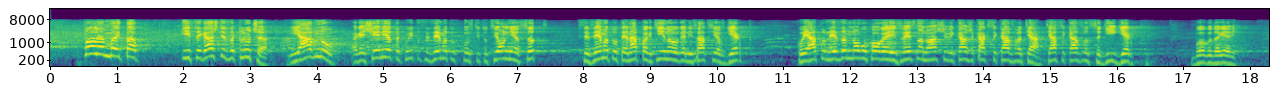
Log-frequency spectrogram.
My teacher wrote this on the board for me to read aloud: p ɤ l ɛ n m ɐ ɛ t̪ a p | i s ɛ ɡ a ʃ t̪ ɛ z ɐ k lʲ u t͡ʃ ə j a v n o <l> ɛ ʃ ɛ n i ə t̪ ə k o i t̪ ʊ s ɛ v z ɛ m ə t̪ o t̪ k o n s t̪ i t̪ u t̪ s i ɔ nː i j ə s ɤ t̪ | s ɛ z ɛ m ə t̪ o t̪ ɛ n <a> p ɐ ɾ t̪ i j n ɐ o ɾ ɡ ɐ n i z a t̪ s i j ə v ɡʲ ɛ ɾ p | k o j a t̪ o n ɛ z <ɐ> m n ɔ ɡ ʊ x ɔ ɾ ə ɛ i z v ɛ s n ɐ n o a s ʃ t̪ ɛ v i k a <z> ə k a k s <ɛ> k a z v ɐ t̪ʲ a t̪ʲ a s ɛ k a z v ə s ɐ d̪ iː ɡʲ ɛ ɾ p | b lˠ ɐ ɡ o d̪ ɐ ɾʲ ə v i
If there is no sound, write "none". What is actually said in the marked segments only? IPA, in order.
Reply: ɾ, a, ɐ, ʒ, ɛ

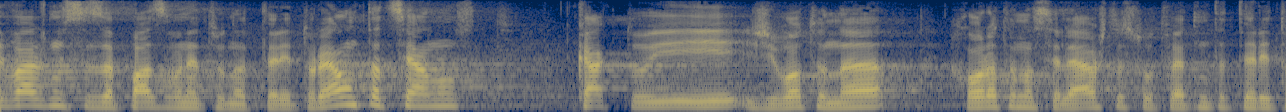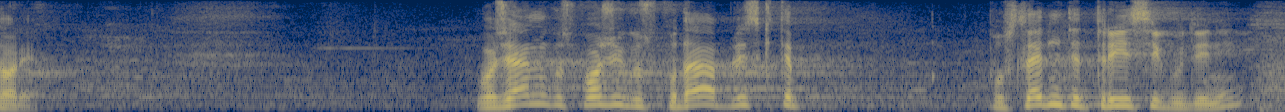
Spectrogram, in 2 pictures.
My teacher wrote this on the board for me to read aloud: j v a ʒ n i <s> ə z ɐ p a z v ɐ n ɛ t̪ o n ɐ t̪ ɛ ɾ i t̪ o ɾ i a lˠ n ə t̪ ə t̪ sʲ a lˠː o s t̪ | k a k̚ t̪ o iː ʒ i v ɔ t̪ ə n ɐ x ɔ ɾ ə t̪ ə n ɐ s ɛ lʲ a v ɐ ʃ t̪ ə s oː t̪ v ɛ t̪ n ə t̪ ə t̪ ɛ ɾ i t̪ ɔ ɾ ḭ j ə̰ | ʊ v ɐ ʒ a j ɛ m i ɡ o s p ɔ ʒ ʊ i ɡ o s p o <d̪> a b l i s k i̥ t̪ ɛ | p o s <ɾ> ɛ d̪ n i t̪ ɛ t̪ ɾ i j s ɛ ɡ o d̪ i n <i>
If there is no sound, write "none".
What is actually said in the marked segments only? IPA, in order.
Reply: s, d̪, l, i

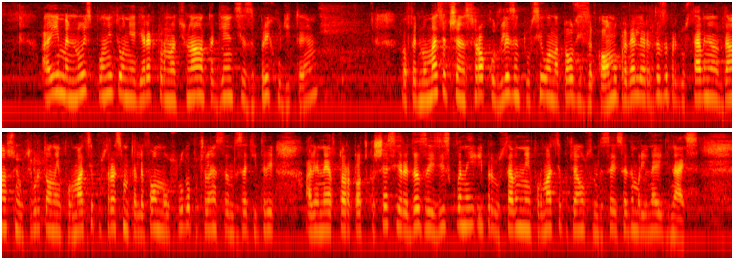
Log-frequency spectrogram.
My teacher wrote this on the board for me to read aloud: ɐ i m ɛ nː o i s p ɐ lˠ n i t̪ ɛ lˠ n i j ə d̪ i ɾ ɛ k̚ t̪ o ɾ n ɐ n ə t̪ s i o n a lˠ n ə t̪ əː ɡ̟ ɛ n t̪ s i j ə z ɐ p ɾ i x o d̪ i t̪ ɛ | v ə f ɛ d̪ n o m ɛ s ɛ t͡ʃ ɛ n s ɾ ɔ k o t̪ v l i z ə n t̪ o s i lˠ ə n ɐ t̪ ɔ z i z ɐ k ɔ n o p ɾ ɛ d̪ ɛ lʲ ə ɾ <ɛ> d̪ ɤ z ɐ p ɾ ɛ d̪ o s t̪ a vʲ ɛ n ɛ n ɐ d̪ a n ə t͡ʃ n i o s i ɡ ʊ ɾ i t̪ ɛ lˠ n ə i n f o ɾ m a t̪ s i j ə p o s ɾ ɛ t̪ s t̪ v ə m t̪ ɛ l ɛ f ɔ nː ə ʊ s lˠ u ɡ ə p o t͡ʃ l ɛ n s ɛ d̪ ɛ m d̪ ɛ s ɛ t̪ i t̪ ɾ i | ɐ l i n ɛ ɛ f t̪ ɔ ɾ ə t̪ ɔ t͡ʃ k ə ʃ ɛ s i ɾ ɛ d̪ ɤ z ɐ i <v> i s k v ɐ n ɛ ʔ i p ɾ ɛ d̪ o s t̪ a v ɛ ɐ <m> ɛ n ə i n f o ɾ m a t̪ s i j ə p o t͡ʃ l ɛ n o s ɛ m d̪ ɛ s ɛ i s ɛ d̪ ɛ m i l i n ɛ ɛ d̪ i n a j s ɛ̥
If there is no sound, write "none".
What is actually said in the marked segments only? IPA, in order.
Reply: ɛ, z, n

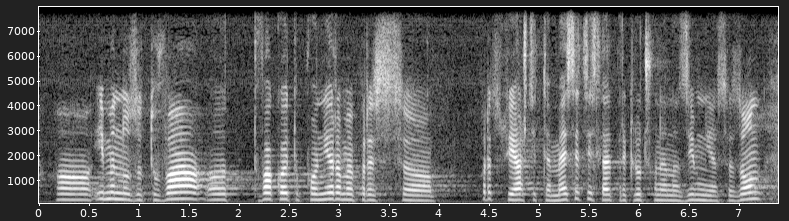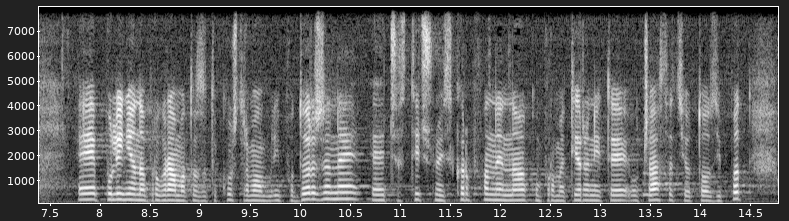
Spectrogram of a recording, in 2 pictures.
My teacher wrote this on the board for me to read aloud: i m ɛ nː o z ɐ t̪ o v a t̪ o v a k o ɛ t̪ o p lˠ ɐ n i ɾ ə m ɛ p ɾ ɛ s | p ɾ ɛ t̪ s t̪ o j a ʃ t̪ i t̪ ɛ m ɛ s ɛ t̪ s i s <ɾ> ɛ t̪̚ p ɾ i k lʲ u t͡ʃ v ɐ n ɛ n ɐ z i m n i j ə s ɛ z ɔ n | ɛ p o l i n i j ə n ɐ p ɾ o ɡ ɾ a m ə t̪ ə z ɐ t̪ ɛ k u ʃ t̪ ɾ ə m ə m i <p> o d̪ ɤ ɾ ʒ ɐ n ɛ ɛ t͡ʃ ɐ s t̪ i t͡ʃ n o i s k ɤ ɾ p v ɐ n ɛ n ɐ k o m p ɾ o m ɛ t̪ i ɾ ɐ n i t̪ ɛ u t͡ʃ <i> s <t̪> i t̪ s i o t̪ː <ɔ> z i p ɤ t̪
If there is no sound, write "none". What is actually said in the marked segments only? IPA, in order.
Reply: l, p, a, t̪, ɔ

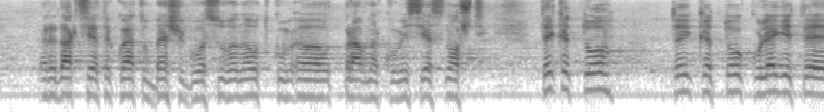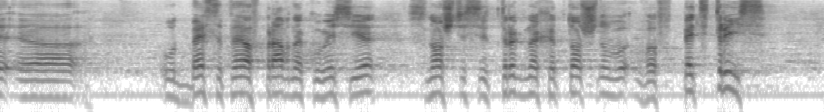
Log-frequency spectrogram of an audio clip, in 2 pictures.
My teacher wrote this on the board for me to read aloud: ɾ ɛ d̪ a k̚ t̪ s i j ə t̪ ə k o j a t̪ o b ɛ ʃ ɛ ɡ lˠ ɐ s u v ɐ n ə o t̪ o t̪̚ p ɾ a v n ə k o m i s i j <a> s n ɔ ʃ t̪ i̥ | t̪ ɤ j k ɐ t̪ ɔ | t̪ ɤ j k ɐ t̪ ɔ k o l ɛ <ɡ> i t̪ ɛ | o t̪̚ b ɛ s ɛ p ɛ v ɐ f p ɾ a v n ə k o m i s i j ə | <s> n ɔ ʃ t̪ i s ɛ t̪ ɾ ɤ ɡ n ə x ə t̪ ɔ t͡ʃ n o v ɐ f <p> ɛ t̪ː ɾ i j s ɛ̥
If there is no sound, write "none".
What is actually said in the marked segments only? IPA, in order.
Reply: ə, ɡ, s, p

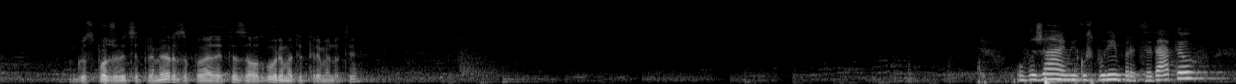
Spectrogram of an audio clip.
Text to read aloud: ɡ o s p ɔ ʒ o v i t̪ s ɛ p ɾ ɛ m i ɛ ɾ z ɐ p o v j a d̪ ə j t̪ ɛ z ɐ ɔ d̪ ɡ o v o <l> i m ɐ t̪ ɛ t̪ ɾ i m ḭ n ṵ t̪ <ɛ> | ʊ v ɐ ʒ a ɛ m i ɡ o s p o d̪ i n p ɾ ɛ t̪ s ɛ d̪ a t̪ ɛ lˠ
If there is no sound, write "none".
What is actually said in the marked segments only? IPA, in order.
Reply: ɾ, i

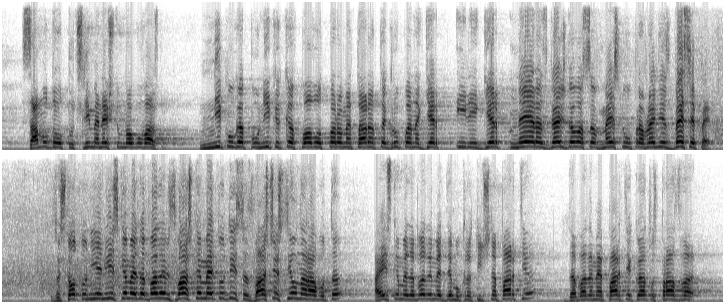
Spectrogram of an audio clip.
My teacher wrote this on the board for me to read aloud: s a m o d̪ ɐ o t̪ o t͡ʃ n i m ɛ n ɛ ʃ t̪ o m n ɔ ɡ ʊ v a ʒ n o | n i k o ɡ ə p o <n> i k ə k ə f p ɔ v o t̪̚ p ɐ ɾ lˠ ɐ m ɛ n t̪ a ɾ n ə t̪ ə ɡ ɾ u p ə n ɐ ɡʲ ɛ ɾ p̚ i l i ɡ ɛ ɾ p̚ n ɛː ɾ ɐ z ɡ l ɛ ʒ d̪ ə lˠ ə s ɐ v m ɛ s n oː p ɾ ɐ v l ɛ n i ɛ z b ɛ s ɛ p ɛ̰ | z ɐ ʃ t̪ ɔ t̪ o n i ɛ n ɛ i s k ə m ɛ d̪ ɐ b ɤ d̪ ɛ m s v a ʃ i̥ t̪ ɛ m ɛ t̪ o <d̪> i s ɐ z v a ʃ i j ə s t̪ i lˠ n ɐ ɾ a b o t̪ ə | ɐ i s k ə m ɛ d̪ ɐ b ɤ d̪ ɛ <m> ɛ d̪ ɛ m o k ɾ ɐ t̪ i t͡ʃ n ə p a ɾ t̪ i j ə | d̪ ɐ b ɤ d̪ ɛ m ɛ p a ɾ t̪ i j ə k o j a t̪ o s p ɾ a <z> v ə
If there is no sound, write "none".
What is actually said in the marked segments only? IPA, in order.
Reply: n, d̪, m, z

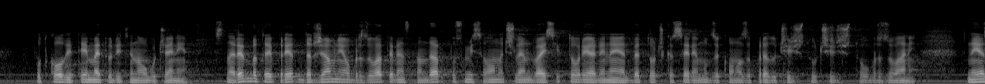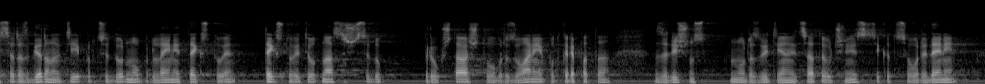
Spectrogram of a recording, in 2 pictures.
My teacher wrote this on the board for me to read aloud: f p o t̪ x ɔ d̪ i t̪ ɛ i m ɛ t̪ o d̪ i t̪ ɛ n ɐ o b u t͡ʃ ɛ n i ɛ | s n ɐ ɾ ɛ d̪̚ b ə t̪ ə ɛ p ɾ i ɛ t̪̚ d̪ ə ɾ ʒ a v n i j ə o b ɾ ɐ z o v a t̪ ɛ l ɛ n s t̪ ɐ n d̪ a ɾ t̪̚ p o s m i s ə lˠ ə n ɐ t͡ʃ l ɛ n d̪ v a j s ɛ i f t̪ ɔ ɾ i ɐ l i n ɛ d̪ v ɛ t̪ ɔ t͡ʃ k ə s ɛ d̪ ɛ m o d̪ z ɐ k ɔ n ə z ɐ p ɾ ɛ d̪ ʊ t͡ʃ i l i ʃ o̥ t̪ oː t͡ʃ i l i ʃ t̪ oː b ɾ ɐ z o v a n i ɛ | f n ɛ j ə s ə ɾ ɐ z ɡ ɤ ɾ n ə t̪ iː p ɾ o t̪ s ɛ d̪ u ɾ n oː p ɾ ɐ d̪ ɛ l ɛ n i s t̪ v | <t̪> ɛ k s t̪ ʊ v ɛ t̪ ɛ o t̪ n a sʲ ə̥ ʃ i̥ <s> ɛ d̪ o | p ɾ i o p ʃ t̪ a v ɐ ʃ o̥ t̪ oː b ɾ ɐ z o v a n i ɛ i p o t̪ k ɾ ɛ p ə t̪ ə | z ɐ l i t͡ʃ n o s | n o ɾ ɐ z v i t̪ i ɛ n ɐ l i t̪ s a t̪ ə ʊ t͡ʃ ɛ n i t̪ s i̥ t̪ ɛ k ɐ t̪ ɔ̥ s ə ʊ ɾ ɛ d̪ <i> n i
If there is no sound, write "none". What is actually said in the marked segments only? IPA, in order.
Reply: t̪, s, ɛ

